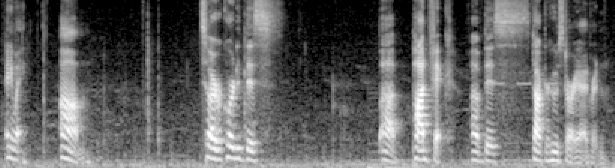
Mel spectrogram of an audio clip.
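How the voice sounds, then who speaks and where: A woman's voice: low-pitched, big pitch swings, measured pace, pauses often, sharp tone. An American woman chatting casually in a self-deprecating way. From United States. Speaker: podfic maker and fan writer. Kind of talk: casual chat.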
